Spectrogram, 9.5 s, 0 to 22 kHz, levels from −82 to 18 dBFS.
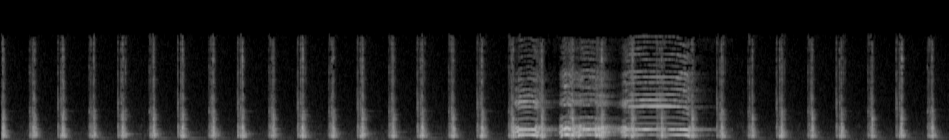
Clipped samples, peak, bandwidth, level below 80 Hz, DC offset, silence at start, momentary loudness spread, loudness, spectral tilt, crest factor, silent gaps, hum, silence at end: under 0.1%; -2 dBFS; 17 kHz; -68 dBFS; under 0.1%; 0 s; 16 LU; -22 LUFS; 1.5 dB/octave; 20 dB; none; none; 0.1 s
